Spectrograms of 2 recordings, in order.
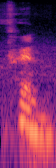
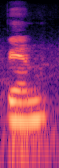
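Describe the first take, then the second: First: The first p has a strong puff of air. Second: The first p has no puff of air. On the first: The speaker calls it right. "এটার সঠিক উচ্চারণ হবে তোমার কি? ফ্যান। ফ" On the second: The speaker calls it wrong. "পর মতো করছি পেন"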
